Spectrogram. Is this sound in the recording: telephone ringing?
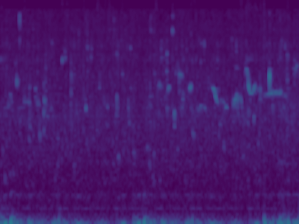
no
